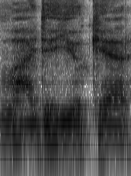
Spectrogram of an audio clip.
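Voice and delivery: put-on low, angry, disgusted old woman's voice. Voicing an old woman asked why she hates fish: angry, disgusted old woman. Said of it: "with such an angry and disgusted face".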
